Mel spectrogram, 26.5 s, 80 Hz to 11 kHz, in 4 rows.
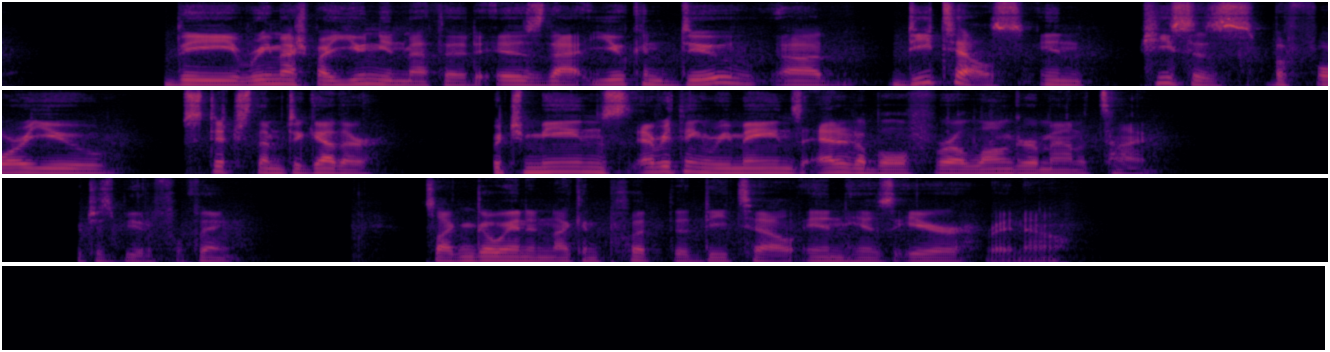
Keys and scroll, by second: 19.3 s, 22.0 shift+f, 22.7 s.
